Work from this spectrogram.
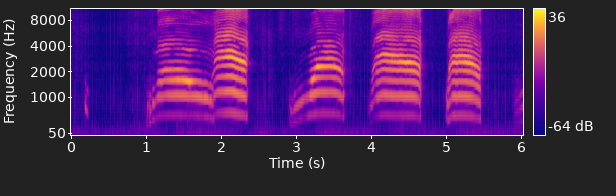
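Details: Small newborn kitten crying out for mother and owner: a faint chirp, then a long plaintive mew, a rising upswept cry and two more loud, bright meows in quick succession.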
